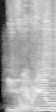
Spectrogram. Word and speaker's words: Eonian: Eonian Records.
